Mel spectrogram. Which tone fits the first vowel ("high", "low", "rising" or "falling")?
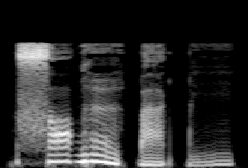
high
